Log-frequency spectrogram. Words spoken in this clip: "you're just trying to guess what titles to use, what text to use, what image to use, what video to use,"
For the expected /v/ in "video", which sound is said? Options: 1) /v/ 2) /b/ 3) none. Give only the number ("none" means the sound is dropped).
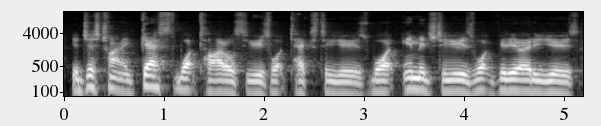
1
